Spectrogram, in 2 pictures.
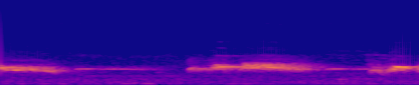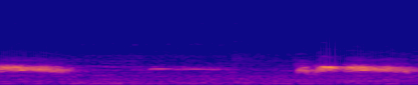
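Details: Repeated spotted dove lure call, three clear low cooing phrases about every two and a half seconds, each a husky swell trailing into a softer tone, very quiet between.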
